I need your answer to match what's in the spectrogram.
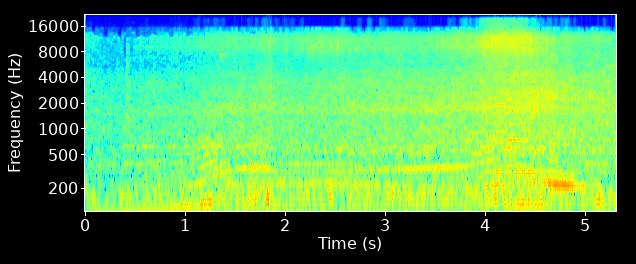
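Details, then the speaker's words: BMW E36 convertible, four-cylinder, OBD1: under full throttle the transmission immediately jumps out of whatever gear it's in; revs flare and fall unevenly as drive drops out. Owner found fluid low and suspects level needs to be higher, not confirmed. "It would immediately jumped out of whatever gear it was in."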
